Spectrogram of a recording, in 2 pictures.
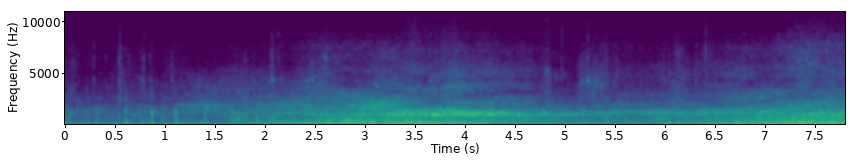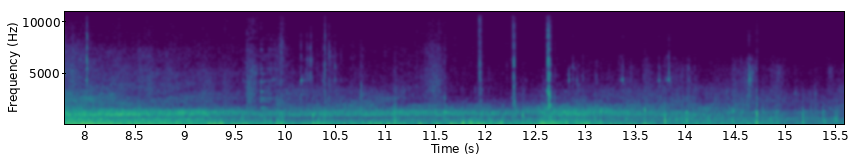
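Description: Wind buffets loudly outdoors, rising and falling.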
